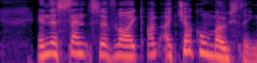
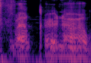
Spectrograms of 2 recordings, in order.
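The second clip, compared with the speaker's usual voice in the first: breathed-out, barely voiced curse; hushed rueful swear; muttered aside; 13 dB quieter, slower than usual. Real, not acted. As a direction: drop it under your breath.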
